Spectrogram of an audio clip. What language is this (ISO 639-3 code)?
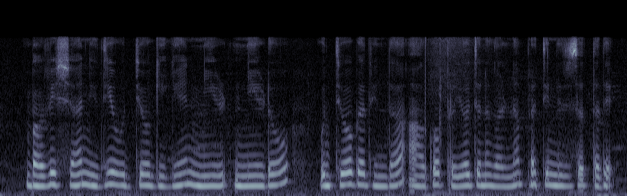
kan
